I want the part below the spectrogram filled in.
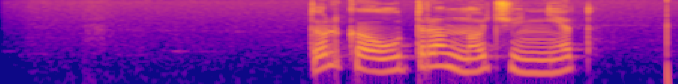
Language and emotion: Russian, neutral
